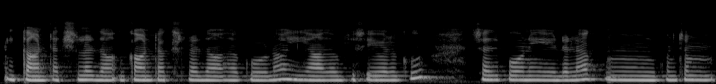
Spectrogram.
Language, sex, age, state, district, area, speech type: Telugu, female, 18-30, Andhra Pradesh, Srikakulam, urban, spontaneous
